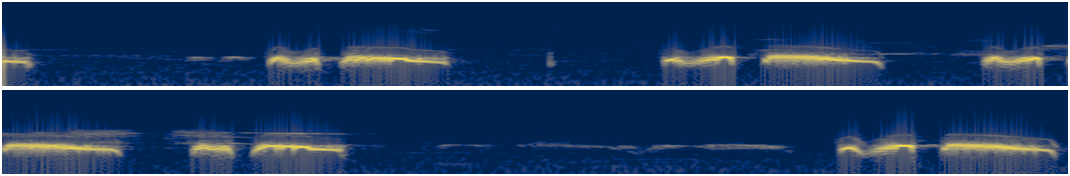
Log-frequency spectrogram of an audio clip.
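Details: Cooing spotted dove used as a lure, delivering four phrases of a trembling double note followed by a sustained descending coo, with a soft drawn coo in the gap before the last phrase.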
